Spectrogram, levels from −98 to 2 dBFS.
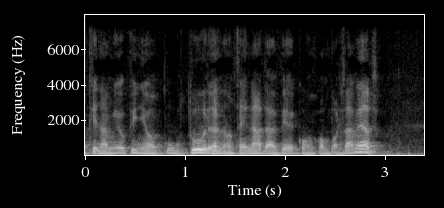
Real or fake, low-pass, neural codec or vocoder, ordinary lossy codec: fake; 7.2 kHz; codec, 16 kHz, 4 kbps, FunCodec, trained on LibriTTS, 50 frames a second; none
